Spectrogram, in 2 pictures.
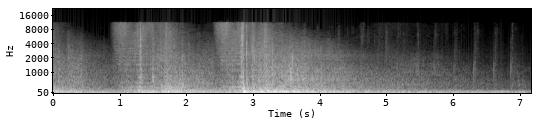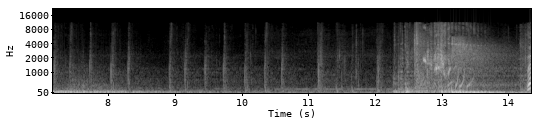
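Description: Confringo fire spell blasts in Hogwarts Legacy: two heavy, close explosive bursts at the start, a rumbling decay that fades toward near silence, then another loud blast rising near the end.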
